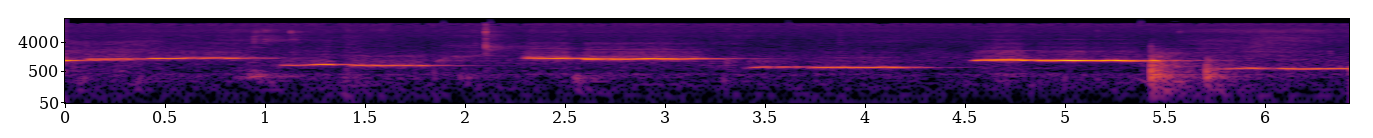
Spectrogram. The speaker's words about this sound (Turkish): Ne çalıyorsun? Hangi enstrümanı çalıyorsunuz? Islık. Islık çalıyorum abi. Çok pis ıslık çalarım. Parmakla çalıyorsun değil mi? Parmakla da.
